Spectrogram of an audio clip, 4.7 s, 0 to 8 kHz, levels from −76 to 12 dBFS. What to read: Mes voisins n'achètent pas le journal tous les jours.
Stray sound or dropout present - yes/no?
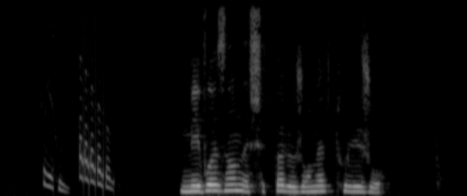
yes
